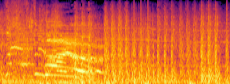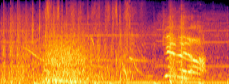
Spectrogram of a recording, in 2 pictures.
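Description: Troops fire a volley of gunfire in the Crisis Core Final Fantasy VII video game, heard as dense rapid bursts of shots mixed with game music and clatter, with voices shouting briefly between the shots.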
